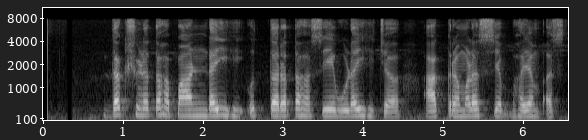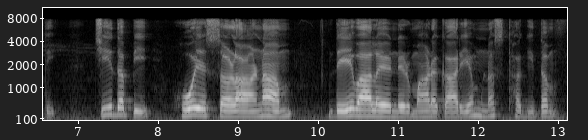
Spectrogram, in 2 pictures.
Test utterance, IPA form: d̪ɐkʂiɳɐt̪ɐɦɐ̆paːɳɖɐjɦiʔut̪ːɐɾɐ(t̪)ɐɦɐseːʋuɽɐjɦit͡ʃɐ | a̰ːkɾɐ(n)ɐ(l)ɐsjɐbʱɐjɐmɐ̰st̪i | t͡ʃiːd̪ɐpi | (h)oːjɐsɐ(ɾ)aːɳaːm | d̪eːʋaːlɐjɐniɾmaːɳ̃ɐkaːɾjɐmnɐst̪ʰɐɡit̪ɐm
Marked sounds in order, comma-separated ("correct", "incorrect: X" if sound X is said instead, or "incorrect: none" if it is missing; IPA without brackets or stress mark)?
correct, incorrect: m, incorrect: ɭ, correct, incorrect: ɭ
